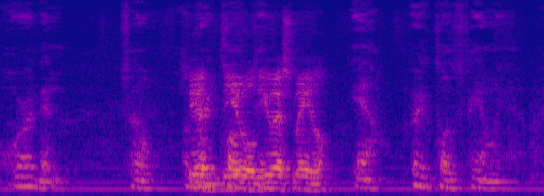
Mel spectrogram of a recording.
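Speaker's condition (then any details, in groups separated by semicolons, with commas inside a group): Parkinson's disease; mild, about four years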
